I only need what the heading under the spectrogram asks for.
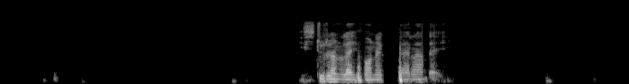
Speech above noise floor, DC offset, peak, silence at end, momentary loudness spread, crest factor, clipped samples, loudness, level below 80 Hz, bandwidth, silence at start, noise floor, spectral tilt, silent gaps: over 69 dB; under 0.1%; -2 dBFS; 0.8 s; 14 LU; 26 dB; under 0.1%; -22 LUFS; -58 dBFS; 7.8 kHz; 3 s; under -90 dBFS; -6.5 dB/octave; 3.91-3.97 s, 4.64-4.82 s, 4.94-5.45 s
